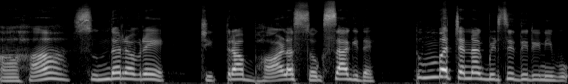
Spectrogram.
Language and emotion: Kannada, surprised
